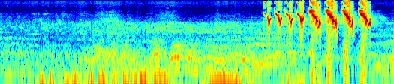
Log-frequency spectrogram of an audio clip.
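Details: Powerful song of a European goldfinch, called saira, from Parachinar: low muffled background at first, then around eight sharp, high, descending chirps in quick succession.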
